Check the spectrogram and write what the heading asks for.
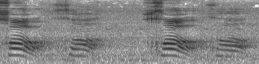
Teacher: حلق کے اوپر والے حصے سے ادا ہوتا ہے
